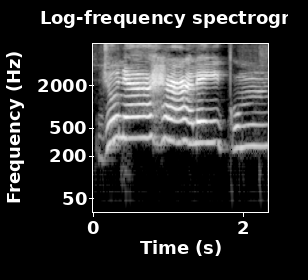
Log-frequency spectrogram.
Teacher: ജുനാഹ അലൈക്കും, നൂനിൻ്റെ കൂടെ അലിഫ് മദ് വന്നു, 2 കൗണ്ട് നീട്ടി കൊടുക്കുക. ഹ അക്ഷരത്തിൻ്റെ സൗണ്ടിനെ തൊണ്ടയുടെ മധ്യഭാഗത്ത് തന്നെ കൊണ്ടുവരിക കേട്ടോ. ഹ എന്നുള്ള അക്ഷരത്തിൻ്റെ സൗണ്ടായി പോവരുത്.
